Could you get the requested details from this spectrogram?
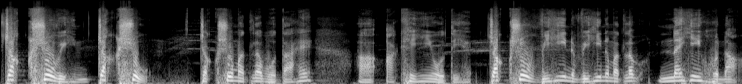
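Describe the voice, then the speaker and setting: A man's voice: medium pitch, animated. A man teaching a vocabulary lesson to children, repeating each word several times and asking questions that he answers himself. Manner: repeats words slowly, asks and answers himself.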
